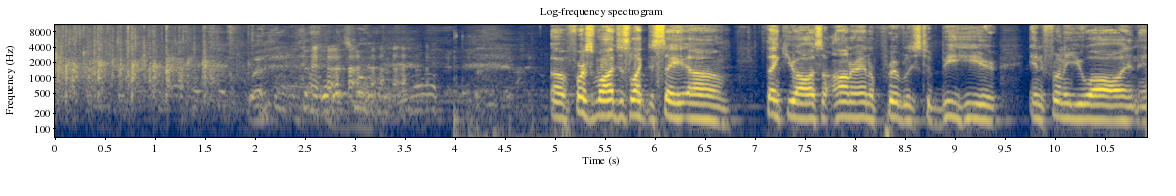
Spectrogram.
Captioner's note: applause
